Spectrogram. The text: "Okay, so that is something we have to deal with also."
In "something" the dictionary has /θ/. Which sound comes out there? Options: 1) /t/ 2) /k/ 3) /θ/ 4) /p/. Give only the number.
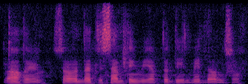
1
